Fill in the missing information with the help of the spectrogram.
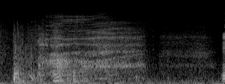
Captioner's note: exhales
